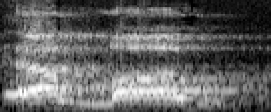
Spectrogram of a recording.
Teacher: رق الهمزة اللي بدينا بها الكلمة الله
